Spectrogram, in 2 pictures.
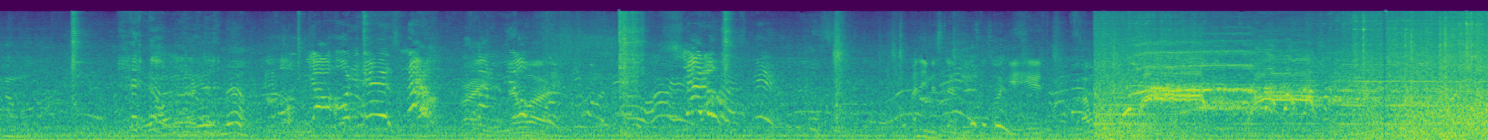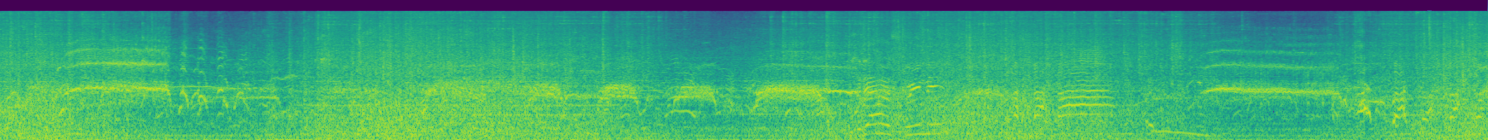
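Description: A fairground ride whirs and rattles as it swings.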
